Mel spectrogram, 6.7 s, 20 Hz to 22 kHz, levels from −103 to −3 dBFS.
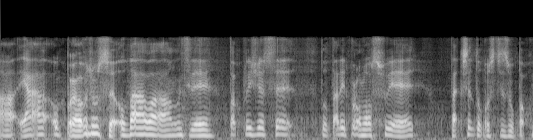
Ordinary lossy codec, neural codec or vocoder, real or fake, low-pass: AAC, 48 kbps; autoencoder, 22.05 kHz, a latent of 192 numbers a frame, VITS, trained on many speakers; fake; 7.2 kHz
